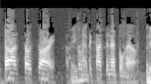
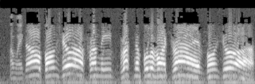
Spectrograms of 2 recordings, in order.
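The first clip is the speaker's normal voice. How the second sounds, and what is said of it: Put-on French accent. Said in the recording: “Your French accent confused us.”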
